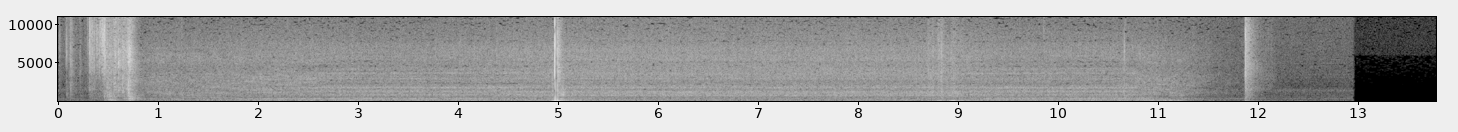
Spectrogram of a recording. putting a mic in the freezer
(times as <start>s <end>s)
4.9s 5.6s, 8.6s 9.2s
